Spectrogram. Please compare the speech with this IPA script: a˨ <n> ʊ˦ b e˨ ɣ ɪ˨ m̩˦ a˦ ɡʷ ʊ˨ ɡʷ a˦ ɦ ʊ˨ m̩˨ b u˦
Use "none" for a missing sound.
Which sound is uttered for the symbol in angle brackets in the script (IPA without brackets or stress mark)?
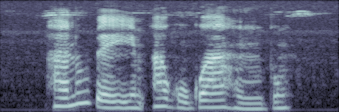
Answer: n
